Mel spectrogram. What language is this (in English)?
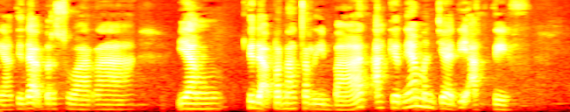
Indonesian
